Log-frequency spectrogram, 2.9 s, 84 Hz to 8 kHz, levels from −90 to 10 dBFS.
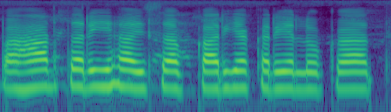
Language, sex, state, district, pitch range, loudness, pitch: Magahi, female, Jharkhand, Palamu, 215-230 Hz, -14 LUFS, 220 Hz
